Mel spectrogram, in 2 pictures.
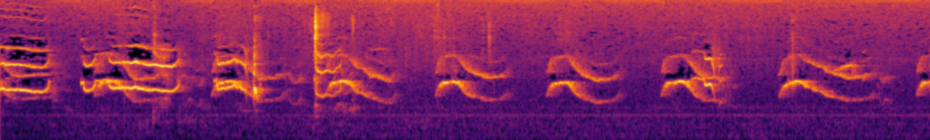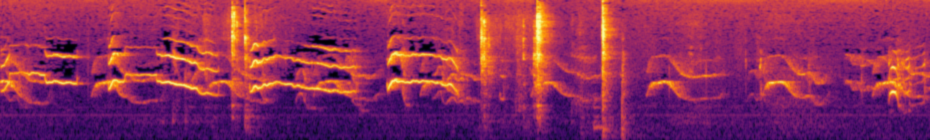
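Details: Toy terrier puppy during tail docking, giving a long series of high, wavering whimpers and yelps, each rising and falling in pitch, repeated roughly every second or two, with a few sharp clicks and handling noises indoors.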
